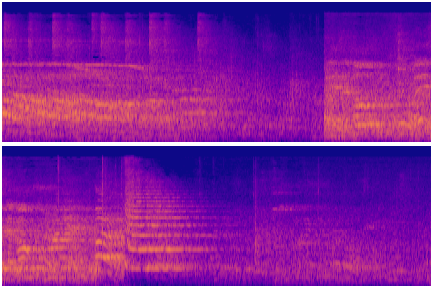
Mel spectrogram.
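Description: A ring announcer's amplified voice over the hall's PA, drawing out long calls that echo in the large hall. One call falls in pitch over the first two seconds, and another runs from about three seconds in to about six seconds.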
